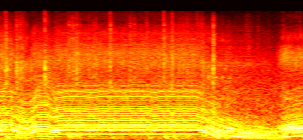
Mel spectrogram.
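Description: A loud vehicle engine in the survival game Raft drones and revs continuously, its pitch shifting up and down as it accelerates, heard alone and close.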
